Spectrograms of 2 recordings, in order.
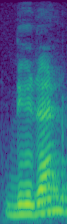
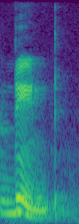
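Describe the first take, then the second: First: The middle d sound is pronounced clearly. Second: The middle d sound is dropped. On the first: The speaker calls it wrong. "डिडंट भी ठीक है" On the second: The speaker calls it right. "इसका उच्चारण थोड़ा सा डिंट बोला करो"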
